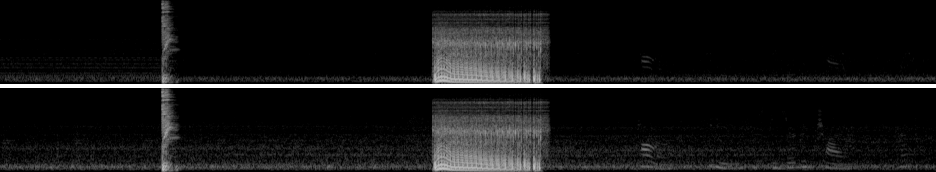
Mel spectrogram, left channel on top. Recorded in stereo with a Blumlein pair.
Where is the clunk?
65° right.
